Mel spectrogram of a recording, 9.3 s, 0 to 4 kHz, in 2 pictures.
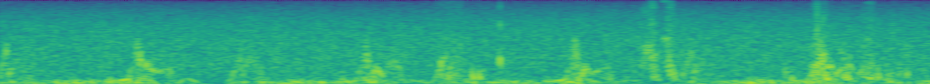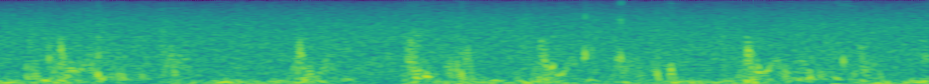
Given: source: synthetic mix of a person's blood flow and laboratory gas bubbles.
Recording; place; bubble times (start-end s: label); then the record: Doppler ultrasound of blood flow; precordium
2.17-2.54 s: bubbles
3.17-3.46 s: bubbles
3.91-3.96 s: bubbles
4.03-4.57 s: bubbles
4.75-4.93 s: bubbles
5.04-5.42 s: bubbles
6.66-7.05 s: bubbles
7.53-7.65 s: bubbles
7.71-7.79 s: bubbles
7.89-8.06 s: bubbles
8.53-8.91 s: bubbles
9.26-9.30 s: bubbles
From the record:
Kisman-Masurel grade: 232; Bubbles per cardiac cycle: several, 3 to 8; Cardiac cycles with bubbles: 50 to 99%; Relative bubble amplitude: moderate (0.250 to 0.450); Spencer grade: 3 (all of the cardiac periods contain showers or single bubble signals, but not dominating or overriding the cardiac motion signals); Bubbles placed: only in the low amplitude regions of the cardiac cycle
